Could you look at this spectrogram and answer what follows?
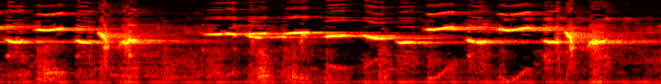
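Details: Oriental magpie-robin song meant to coax captive birds that rarely sing; continuous sweet whistled notes gliding up and down with occasional harsh chips, barely pausing for five seconds.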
